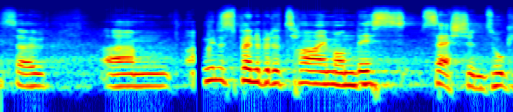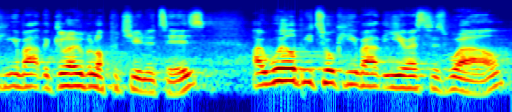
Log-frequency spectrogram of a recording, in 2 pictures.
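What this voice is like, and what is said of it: British English accent. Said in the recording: “as you can probably tell from my accent, I'm not from these parts. I'm from the UK.”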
